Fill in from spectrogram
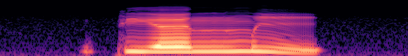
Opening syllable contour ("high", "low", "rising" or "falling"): high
